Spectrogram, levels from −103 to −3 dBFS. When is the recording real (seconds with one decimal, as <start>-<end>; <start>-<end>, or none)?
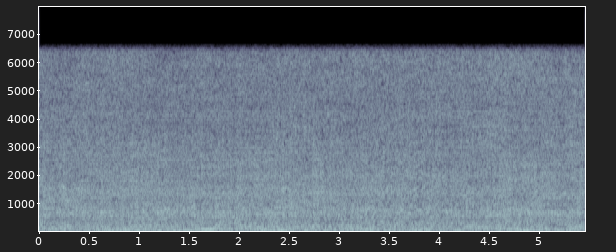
3.3-3.9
